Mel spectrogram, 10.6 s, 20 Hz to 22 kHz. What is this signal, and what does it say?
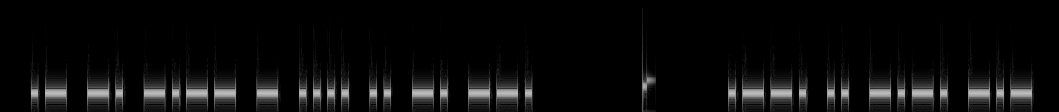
Morse code, heard as a keyed tone, about 17 wpm, 700 Hz. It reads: ANYTHING PICK
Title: Sentences from Top 1000 Words - New Word Drill - 17wpm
